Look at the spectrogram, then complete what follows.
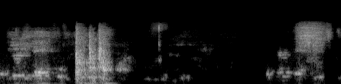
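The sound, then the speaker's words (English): A door is quickly swung shut with a sharp clunk near the start, followed by faint shuffling and a brief burst of muffled noise a couple of seconds later. “All right, I'll close the door really quick.”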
